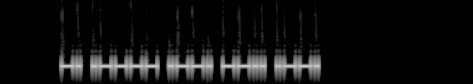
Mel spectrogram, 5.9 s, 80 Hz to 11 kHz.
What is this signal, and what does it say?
Morse code, heard as a keyed tone, about 25 wpm, 700 Hz. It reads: N1PZP
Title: USA Call Signs - 5 Characters - 25wpm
